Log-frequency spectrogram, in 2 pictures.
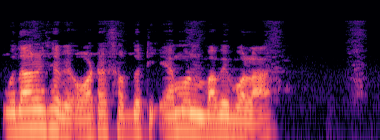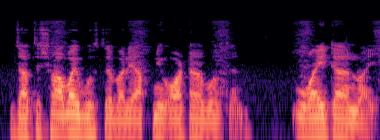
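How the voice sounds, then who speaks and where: A man teaching a language lesson, explaining terms slowly with hesitant pauses. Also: mid-range voice, fairly even intonation, rough recording. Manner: hesitant, frequent fillers and restarts.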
